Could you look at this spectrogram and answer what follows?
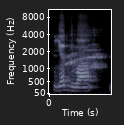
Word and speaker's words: यद्वा: दकार आधा है, वकार पूरा है, यद्वा, यद्वा।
